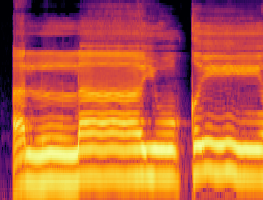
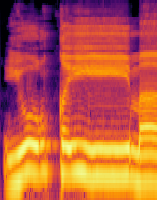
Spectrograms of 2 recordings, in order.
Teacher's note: Alla yuqi, huruf qaf tebal baris bawah.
